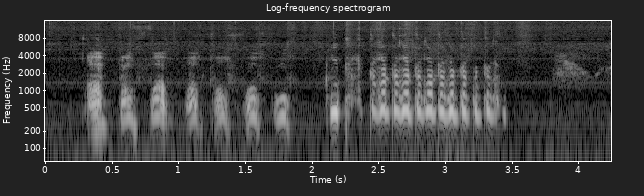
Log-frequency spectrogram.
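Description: A man's maniacal villain laugh: a run of about eight short 'ha' bursts falling slightly in pitch, then a faster, rapidly pulsing cackle for over a second that cuts off abruptly about three and a half seconds in.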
